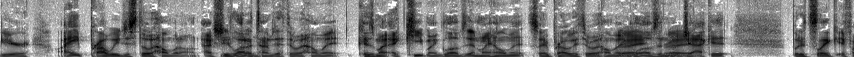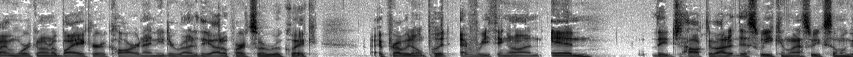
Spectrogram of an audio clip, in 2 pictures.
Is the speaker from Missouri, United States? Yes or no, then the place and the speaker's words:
no; Indiana, United States; moved away; I grew up in Indiana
